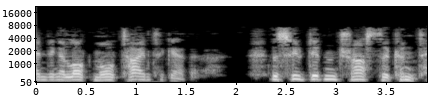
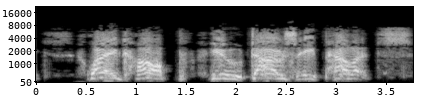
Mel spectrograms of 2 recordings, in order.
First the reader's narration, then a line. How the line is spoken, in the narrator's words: Five-Tide bellowed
